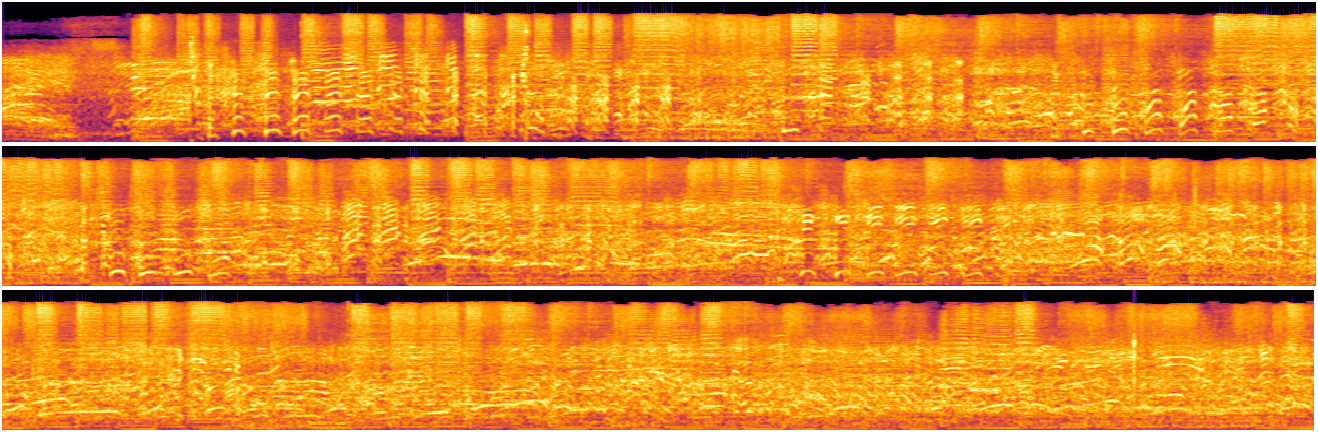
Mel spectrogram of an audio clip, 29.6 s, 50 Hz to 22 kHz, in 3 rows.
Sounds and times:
Music: 0.4s - 29.5s
Snicker: 1.0s - 29.5s.

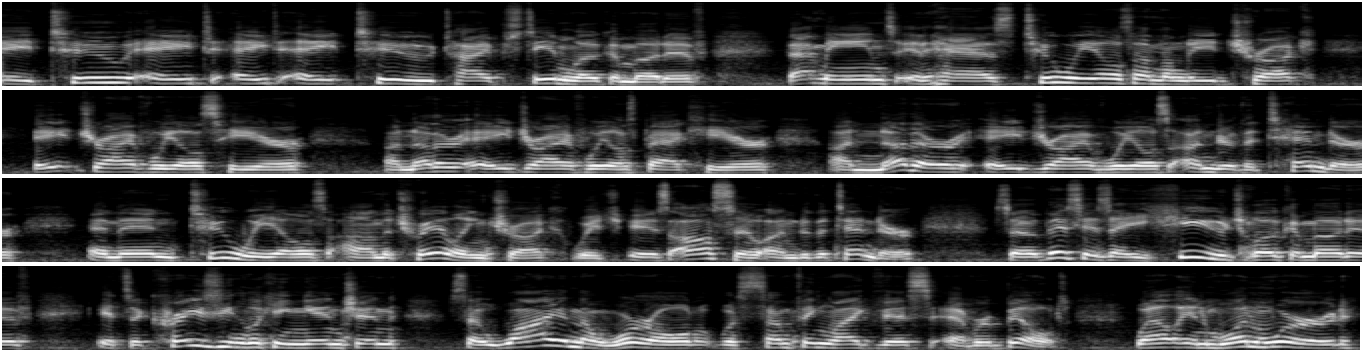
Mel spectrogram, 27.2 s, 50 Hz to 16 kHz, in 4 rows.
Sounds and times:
Speech: 0.0s - 27.1s.

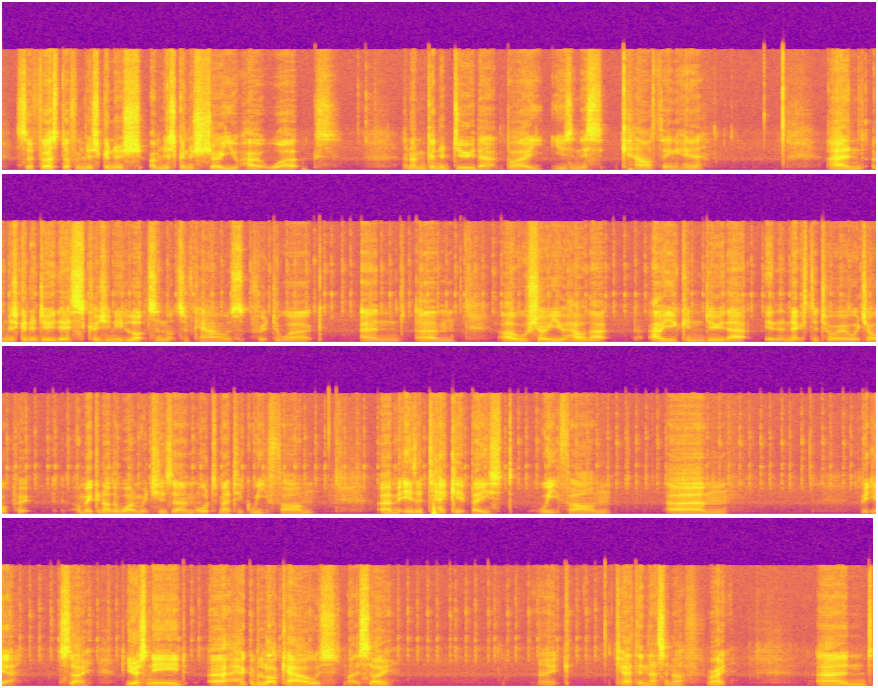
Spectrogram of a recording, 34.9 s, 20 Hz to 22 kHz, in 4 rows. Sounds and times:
Speech: 0.2s - 3.4s, 4.0s - 7.1s, 8.3s - 20.6s, 21.2s - 23.6s, 24.2s - 24.8s, 26.1s - 30.2s, 31.6s - 33.5s, 34.4s - 34.9s.

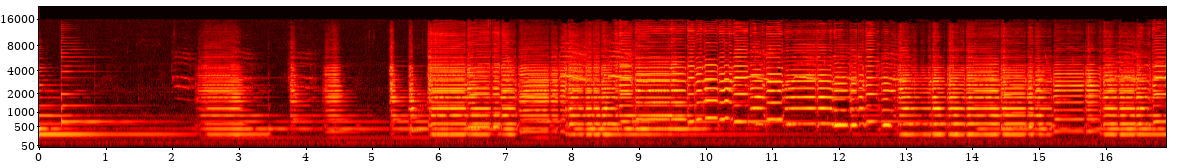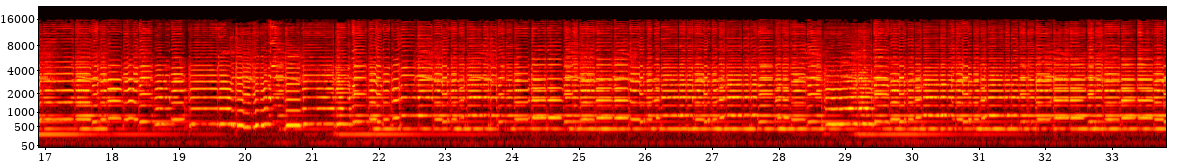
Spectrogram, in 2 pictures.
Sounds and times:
Violin, fiddle: 0.0s - 33.8s.

